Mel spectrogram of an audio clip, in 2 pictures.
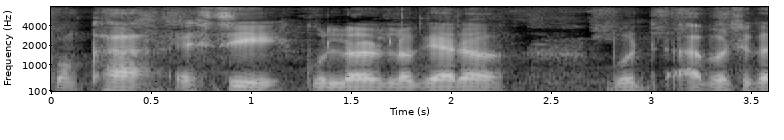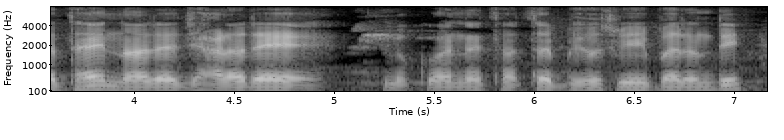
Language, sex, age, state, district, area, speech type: Odia, male, 18-30, Odisha, Cuttack, urban, spontaneous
